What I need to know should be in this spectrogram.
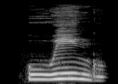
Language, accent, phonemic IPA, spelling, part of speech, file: Swahili, Kenya, /uˈwi.ᵑɡu/, uwingu, noun, Sw-ke-uwingu.flac
- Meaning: sky; heaven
